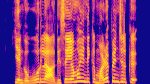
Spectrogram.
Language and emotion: Tamil, surprised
